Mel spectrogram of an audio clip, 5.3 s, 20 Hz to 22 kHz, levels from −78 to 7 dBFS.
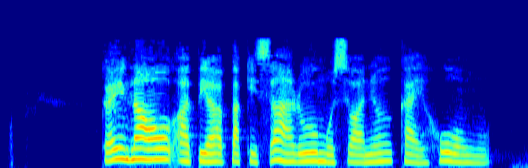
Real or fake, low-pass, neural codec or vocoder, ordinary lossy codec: fake; 10.8 kHz; codec, 16 kHz in and 24 kHz out, 0.6 kbps, FocalCodec, streaming, 4096 codes; MP3, 32 kbps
